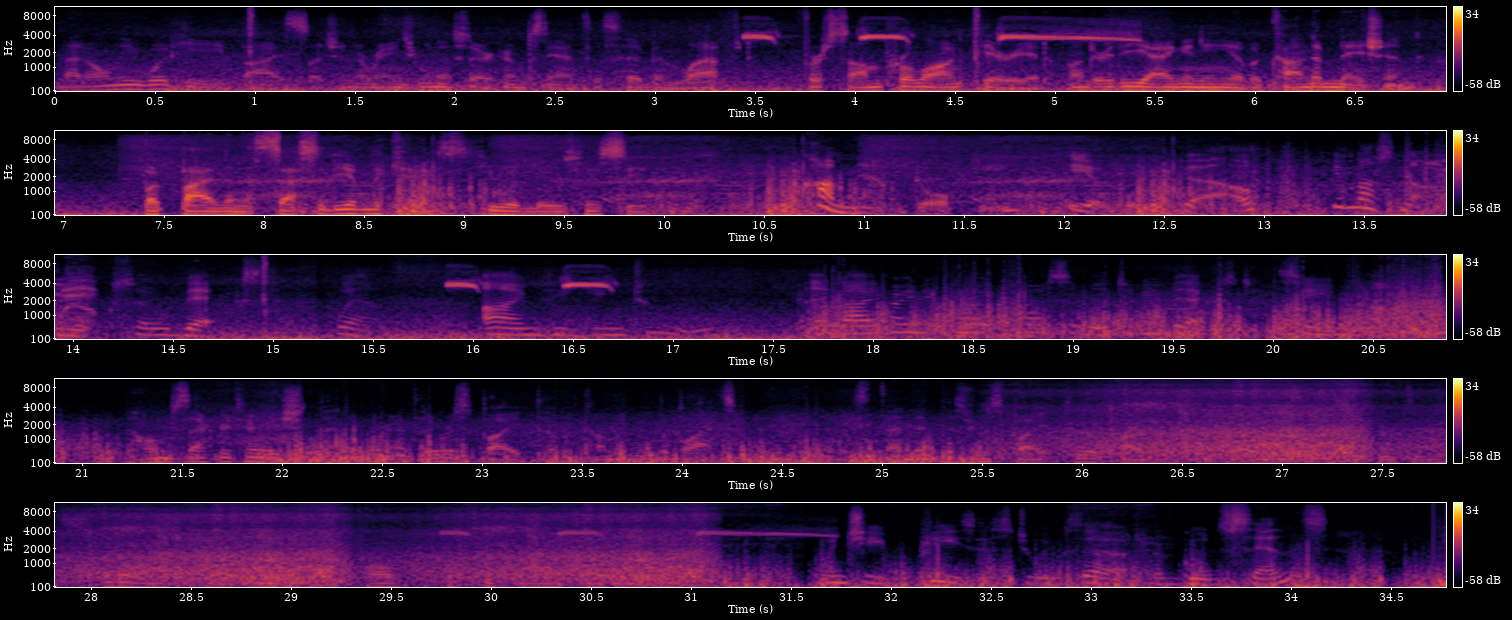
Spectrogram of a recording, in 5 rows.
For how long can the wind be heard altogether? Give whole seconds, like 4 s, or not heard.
35 s.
